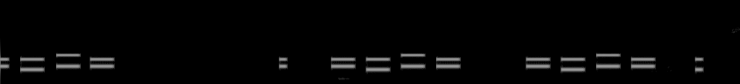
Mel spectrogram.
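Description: Telephone keypad DTMF tones played in a browser game sound in quick groups of four or five clean two-note beeps, with pauses between the sequences, close and clear with no talk over them.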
